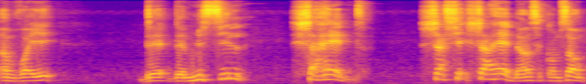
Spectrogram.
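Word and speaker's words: Shahed: ça l'Iran avait envoyé des missiles Chah ch Chahed he c'est comme ça on prononce à la Russie comme si tout cela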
